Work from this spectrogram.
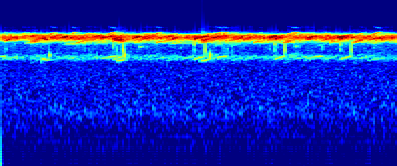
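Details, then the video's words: Frogs at a pond in the New York City suburbs form a dense, continuous, high-pitched trilling chorus, steady throughout, with lower short chirping notes recurring about every half second beneath it. "NY frog chorus"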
